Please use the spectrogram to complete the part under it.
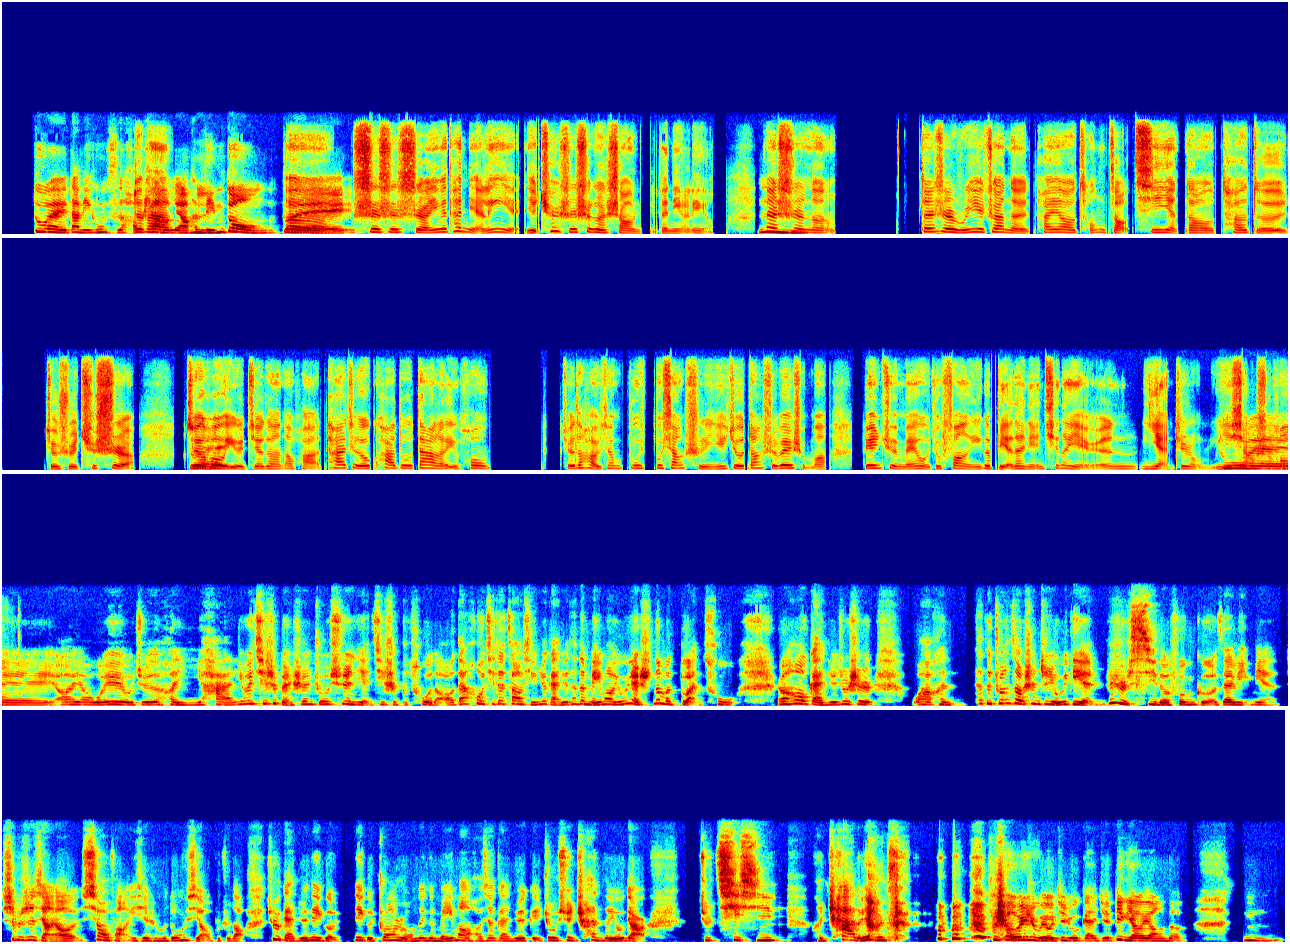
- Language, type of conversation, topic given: Chinese, podcast, 你对哪部电影或电视剧的造型印象最深刻？
- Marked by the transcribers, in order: other background noise; laughing while speaking: "样子，不知道为什么有这种感觉"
